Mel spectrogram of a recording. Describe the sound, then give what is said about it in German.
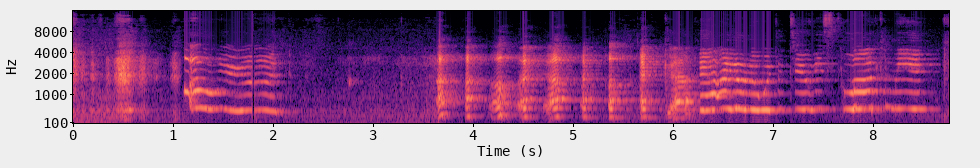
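A woman cries and whimpers on a kitchen floor in a video, with high, wavering wails, a burst of rapid, hiccuping sobs in the middle, then more drawn-out, trembling moans toward the end. “So, sie hat eben angefangen mit Videos auf dem Küchenboden, um zu weinen.”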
